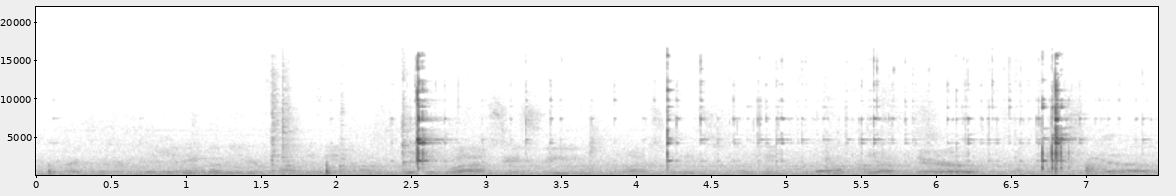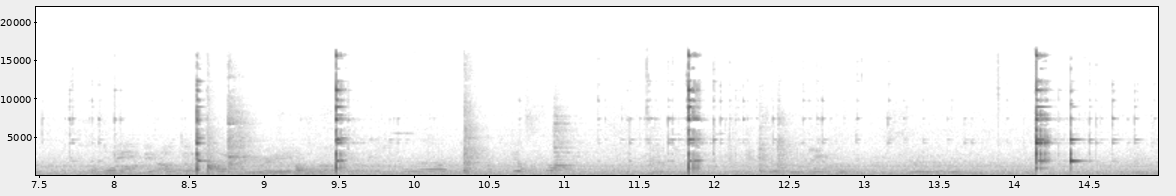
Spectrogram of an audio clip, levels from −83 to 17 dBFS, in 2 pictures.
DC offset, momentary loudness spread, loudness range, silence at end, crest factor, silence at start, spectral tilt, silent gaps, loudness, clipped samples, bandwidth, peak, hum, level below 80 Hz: under 0.1%; 26 LU; 7 LU; 0 s; 36 dB; 0 s; 0 dB/octave; none; -28 LUFS; under 0.1%; 16.5 kHz; 0 dBFS; none; -76 dBFS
